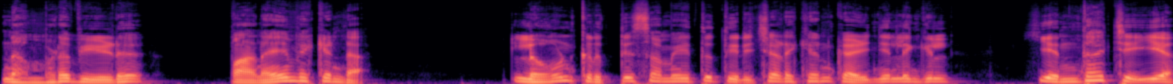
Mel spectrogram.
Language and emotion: Malayalam, fearful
